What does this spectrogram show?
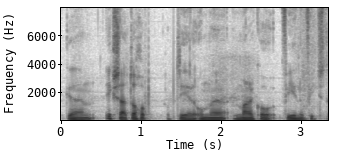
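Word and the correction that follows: Vejinović: erin te zetten. Of Marco Feinovic, zoiets was. – Feinovic, ja. Feinovic. Zo spreek je het En waarom?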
